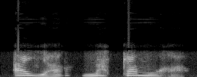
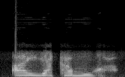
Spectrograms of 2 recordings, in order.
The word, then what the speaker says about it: Aya Nakamura: C'est Aya Nakamura. Ce n'est pas Aya Kamura.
